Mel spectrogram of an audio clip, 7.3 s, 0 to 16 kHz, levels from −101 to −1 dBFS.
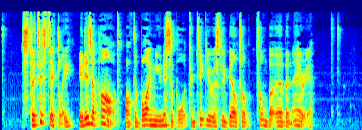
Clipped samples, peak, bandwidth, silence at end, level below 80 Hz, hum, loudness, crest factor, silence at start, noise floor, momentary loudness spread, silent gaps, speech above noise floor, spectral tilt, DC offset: under 0.1%; 0 dBFS; 11.5 kHz; 0.5 s; -54 dBFS; none; -17 LUFS; 18 dB; 0.45 s; -49 dBFS; 10 LU; none; 33 dB; -4 dB/octave; under 0.1%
